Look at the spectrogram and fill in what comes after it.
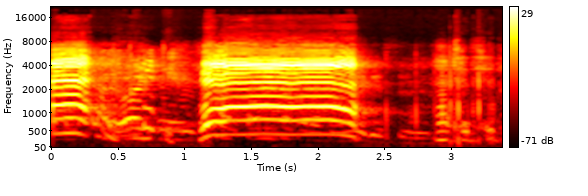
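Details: Goat on a farm during artificial insemination: a loud, steady, nasal bleat of about one second follows a shorter cry, with people talking nearby.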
